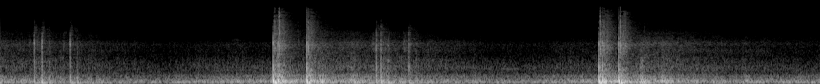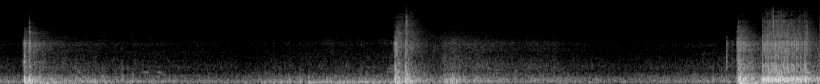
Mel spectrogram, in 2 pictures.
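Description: Fireworks crackle and sizzle as they burst.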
